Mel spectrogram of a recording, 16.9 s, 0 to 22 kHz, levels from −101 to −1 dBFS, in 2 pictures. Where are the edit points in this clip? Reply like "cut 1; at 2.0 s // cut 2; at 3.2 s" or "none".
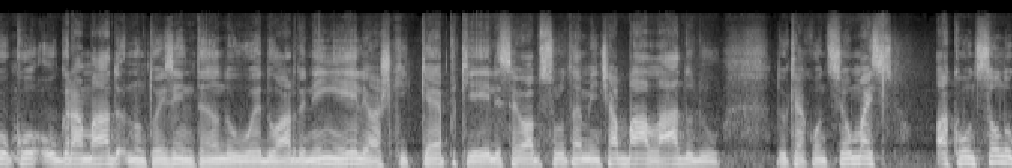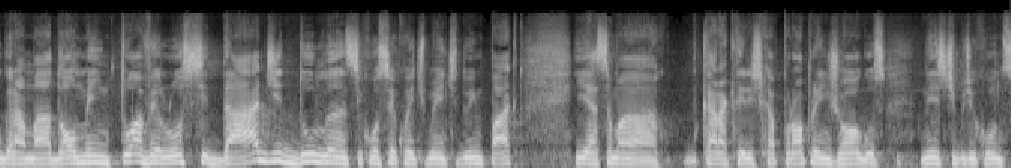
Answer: none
